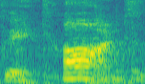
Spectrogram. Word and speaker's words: détente: pronounced détente. Détente, okay.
